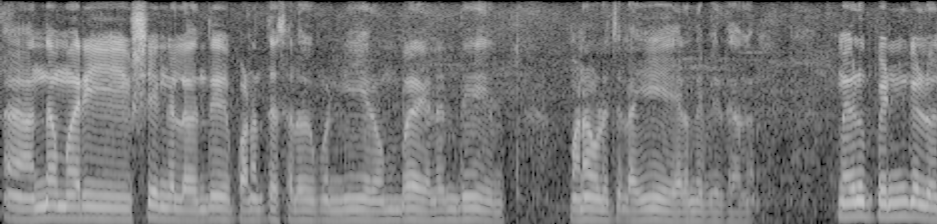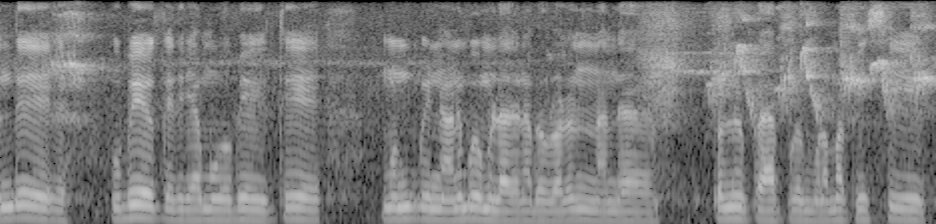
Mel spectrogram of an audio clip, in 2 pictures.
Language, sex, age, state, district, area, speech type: Tamil, male, 60+, Tamil Nadu, Sivaganga, urban, spontaneous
